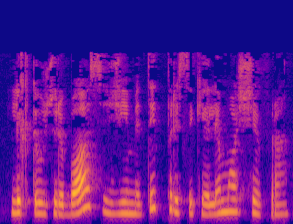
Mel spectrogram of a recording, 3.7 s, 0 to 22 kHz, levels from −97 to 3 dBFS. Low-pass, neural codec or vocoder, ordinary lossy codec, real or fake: 9.9 kHz; none; MP3, 32 kbps; real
